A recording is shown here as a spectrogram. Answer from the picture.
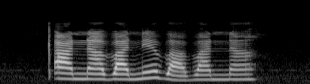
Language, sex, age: Venda, female, 30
